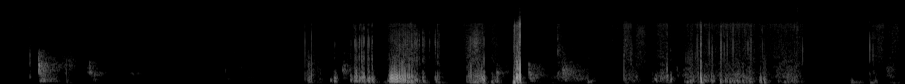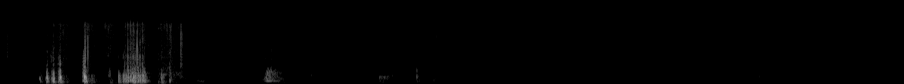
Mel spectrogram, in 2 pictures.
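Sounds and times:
close rustling and scraping: 3.1s - 11.3s.

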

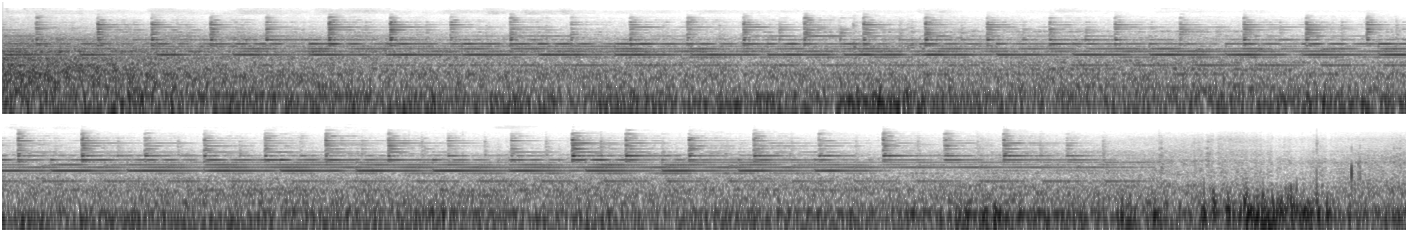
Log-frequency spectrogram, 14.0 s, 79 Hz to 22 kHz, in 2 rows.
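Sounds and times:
railroad crossing bell ringing: 0.0s - 13.5s.

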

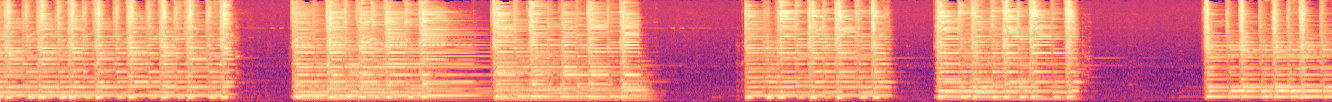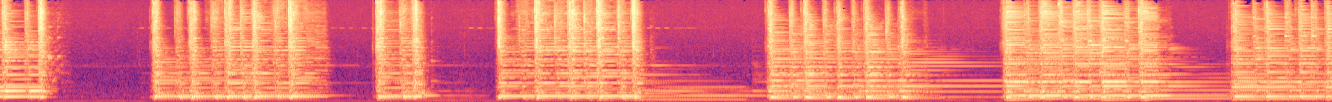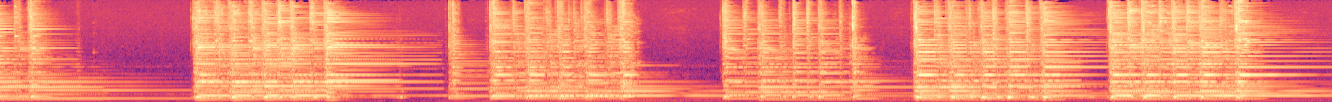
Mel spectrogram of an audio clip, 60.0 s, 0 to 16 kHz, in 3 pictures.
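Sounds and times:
acoustic guitar strumming chords: 0.0s - 59.9s.

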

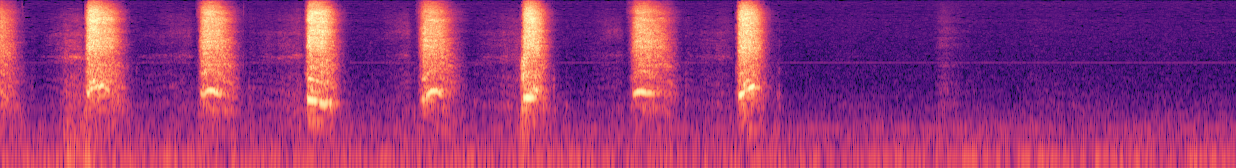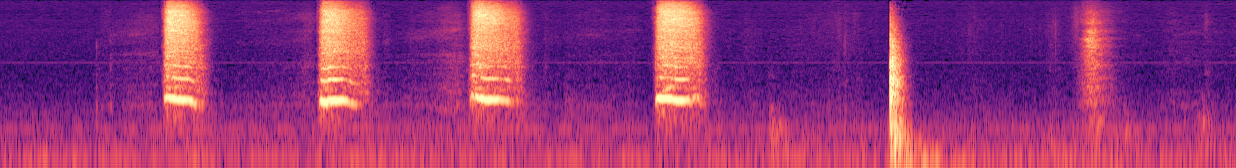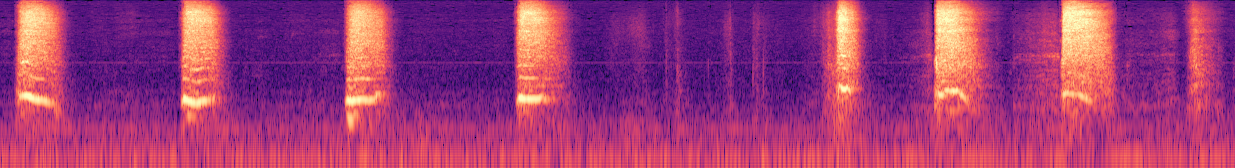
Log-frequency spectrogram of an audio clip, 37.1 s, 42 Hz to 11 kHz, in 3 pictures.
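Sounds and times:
sharp thump: 21.2s - 21.7s.

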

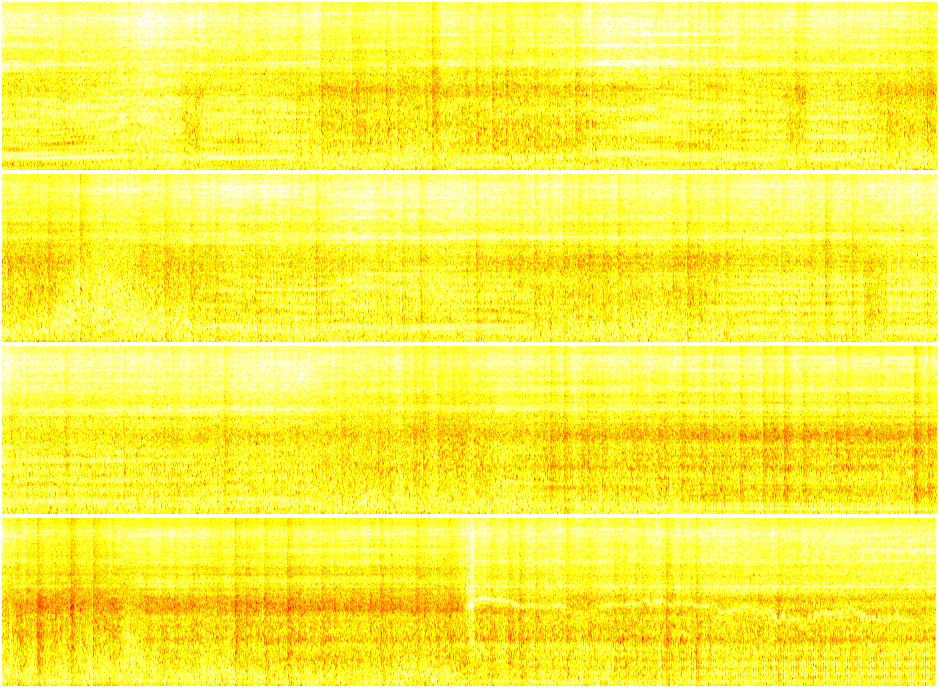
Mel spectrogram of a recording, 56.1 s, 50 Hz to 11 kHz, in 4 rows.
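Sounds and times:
motorcycle engine running: 0.0s - 56.0s
wind noise: 0.0s - 56.0s.

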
